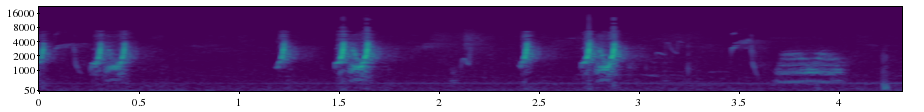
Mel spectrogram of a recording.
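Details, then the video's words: Male and female quail calls, a few loud paired clipped notes and a short nasal buzzing note near the end, with a low steady hum behind. "Female Batair Calling | Male Batair Sounds | Mix Calling| Batair Ki Awaz | Batair Ki lambi Awazay"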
